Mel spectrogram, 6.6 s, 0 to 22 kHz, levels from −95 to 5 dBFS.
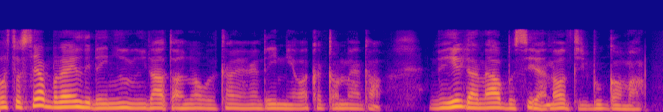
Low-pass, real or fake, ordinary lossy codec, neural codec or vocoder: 7.2 kHz; fake; none; codec, 16 kHz, 1 kbps, FunCodec, trained on LibriTTS, 50 frames a second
